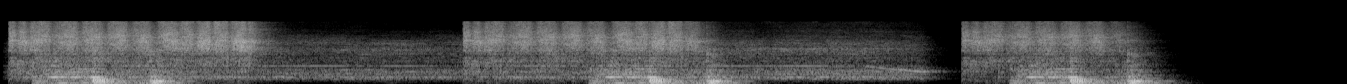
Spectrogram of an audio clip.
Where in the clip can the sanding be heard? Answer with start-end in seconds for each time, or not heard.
0.1-2.6, 4.6-7.0, 9.6-11.3.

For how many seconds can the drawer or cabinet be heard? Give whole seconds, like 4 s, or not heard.
4 s.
